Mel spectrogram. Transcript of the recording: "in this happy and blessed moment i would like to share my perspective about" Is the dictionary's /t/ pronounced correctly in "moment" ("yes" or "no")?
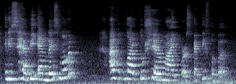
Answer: yes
